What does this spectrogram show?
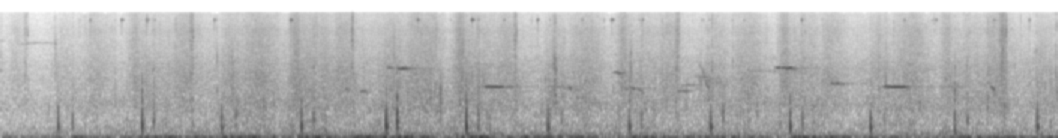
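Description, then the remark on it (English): Steady walking footsteps crunch along a forest path in Dunedin's urban forest, which runs along the middle of the city, after rain the night before, at about two steps per second. A few brief high bird chirps sound over a soft background hiss, with no talking. “So I'm going to try and take a walk and share with you what I listen and see.”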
